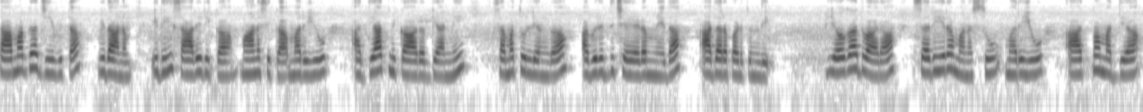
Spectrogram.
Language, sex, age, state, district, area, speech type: Telugu, female, 18-30, Andhra Pradesh, Annamaya, rural, spontaneous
